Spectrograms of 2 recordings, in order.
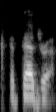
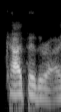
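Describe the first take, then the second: First: The stress is on the second syllable. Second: The stress is on the first syllable. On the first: "I heard you pronounce it cathedra" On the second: "I always thought it was cathedra"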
